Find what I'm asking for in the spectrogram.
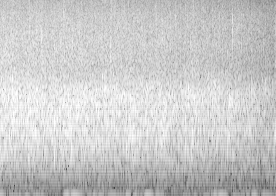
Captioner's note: applause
